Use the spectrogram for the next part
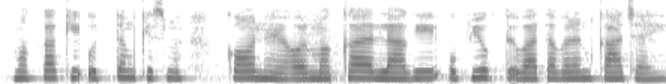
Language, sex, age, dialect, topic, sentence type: Magahi, female, 18-24, Central/Standard, agriculture, question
